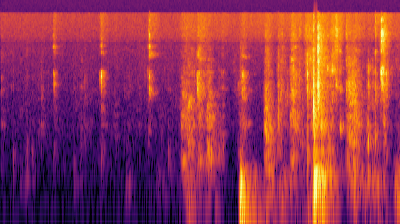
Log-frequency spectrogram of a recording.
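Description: Close chewing of a crispy chocolate bar with crunchy pieces and nuts: irregular crunching that starts about two seconds in, after a near-silent start, with the loudest crunch about three seconds in.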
